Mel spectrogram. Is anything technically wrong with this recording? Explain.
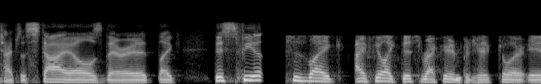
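Yes, there are two faults. At 2.60 s, just after "styles there like this", a handover gap silences the speech for about 260 ms until 2.86 s: no frames arrived while the call switched networks, so that audio is lost. From 2.86 s to the end, a fallback to narrowband removes everything above 4 kHz. The clear HD Voice wideband sound before the switch gives way to duller, rougher speech that fits an older codec such as GSM full rate.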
